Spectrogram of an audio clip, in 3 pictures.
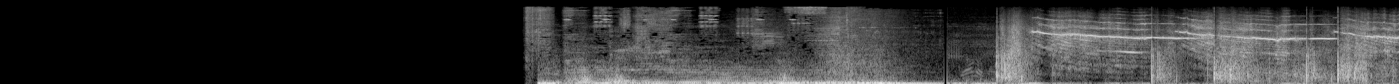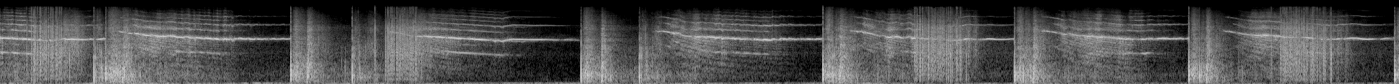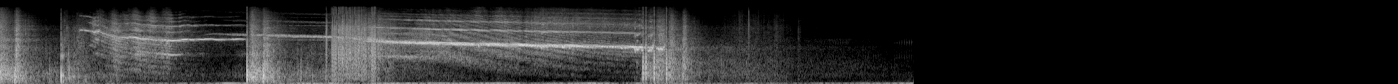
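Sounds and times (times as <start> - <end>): falling firework whistle: 7.5 - 35.9
firework cracks: 9.0 - 36.2.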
